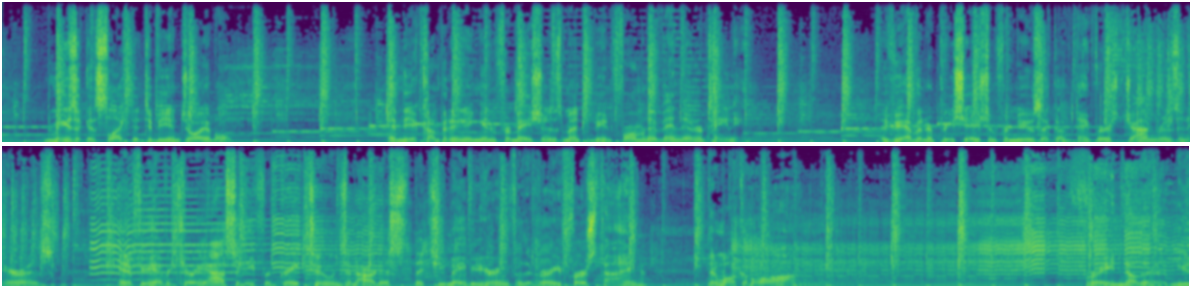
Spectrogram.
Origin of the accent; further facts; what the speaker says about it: Chicago, Illinois, United States; Now, growing up in Chicago, we had great powerhouse radio stations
